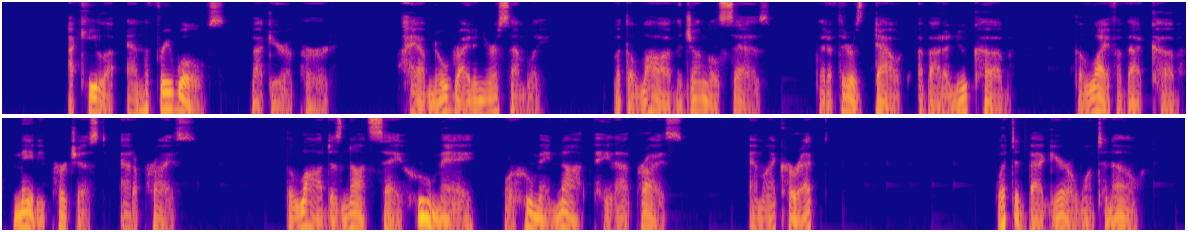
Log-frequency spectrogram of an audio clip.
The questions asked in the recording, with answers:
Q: What did Bagheera want to know?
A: Bagheera asked the wolf pack if Mowgli could be purchased for a price.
